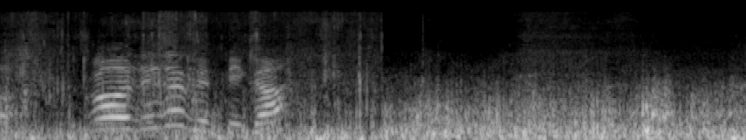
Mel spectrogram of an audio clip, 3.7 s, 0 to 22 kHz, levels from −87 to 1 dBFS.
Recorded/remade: recorded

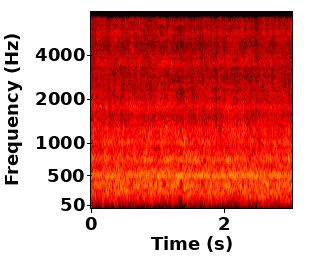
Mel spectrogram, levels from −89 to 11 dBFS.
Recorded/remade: remade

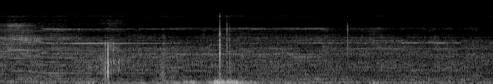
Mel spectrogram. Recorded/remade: remade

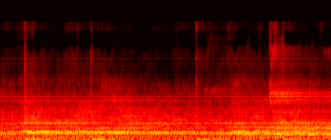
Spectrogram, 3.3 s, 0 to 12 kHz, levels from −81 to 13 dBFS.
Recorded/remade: remade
